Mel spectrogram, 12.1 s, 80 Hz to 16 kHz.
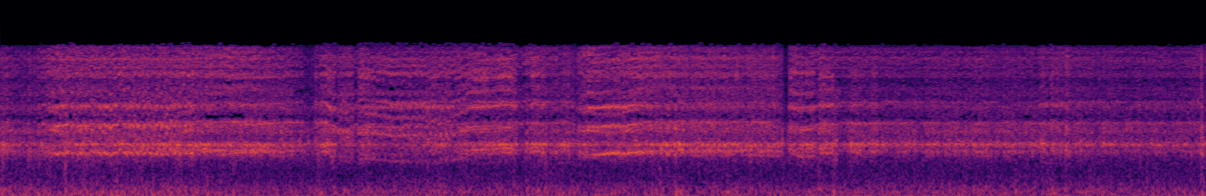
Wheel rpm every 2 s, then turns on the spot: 210, 220, 220, 230, 230, 230.
none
